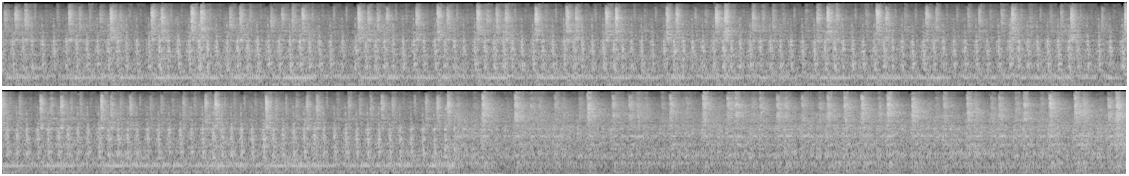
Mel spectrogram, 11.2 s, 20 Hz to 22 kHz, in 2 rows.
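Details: 2022 Husqvarna TE250i two-stroke, 157 hours, first start after top end rebuild, fuel lines likely empty: crisp even idle with fast steady beat and slight rev drop later; engine sounds healthy.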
